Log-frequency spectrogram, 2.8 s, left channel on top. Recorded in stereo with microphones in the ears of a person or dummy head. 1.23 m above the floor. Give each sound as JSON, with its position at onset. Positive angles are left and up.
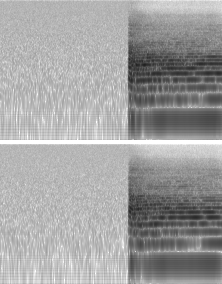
{"t": 1.6, "sound": "a trumpet", "side_deg": 65, "distance_m": 1.8}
